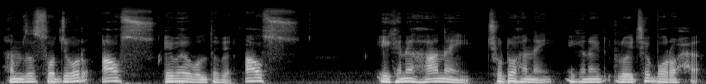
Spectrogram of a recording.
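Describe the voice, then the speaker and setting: Mellow-voiced teacher. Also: male voice, medium pitch, steady tone. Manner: slow, letter-by-letter drilling and correcting common mistakes. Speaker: Quran recitation teacher. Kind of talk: spelled-out Quran pronunciation lesson.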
